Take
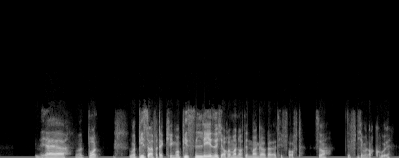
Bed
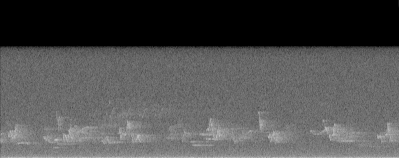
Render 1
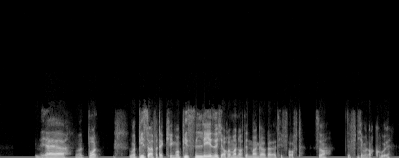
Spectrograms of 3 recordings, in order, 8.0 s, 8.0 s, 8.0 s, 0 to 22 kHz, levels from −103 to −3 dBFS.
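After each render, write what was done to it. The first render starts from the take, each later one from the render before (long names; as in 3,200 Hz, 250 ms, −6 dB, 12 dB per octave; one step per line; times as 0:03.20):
hum removal 50 Hz, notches 2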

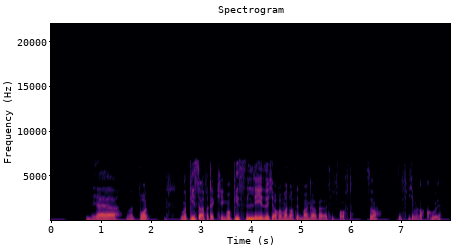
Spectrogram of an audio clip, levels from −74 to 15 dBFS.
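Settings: noise gate with hold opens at −54 dBFS
flat-topped bell 1,800 Hz −10 dB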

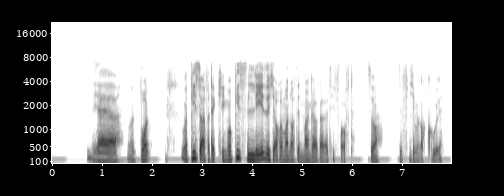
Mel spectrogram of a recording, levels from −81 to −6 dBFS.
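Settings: no processing that can be heard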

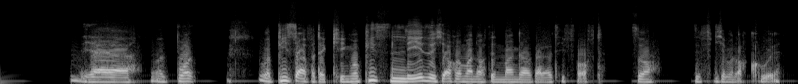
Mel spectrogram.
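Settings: in parallel at +2 dB: downward compressor 6 to 1, threshold −34 dBFS, peak gain reduction 13.5 dB
on the sum: leveller curve on the samples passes 2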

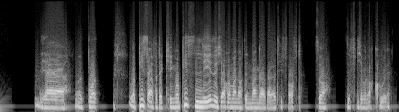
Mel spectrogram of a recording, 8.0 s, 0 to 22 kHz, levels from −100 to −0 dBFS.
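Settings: level −1.5 dB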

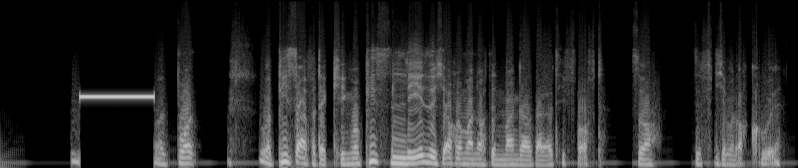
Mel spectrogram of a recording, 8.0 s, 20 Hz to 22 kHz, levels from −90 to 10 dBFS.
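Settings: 0:00.79–0:01.54: beep over 2,080 Hz −11.5 dBFS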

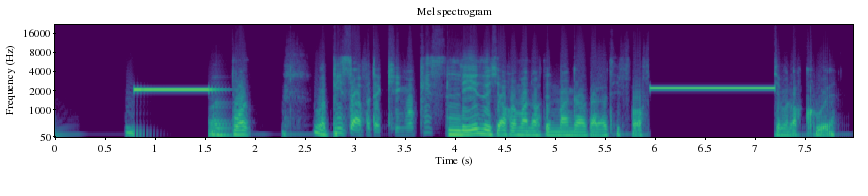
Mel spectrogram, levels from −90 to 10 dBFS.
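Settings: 0:00.78–0:01.82: flutter between parallel walls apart 5.8 metres, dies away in 0.38 s
0:02.81–0:03.93: high-pass filter 350 Hz → 1,200 Hz
0:05.95–0:07.20: beep over 2,190 Hz −15.5 dBFS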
